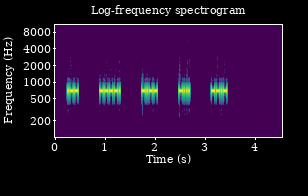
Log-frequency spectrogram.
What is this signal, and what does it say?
Morse code, heard as a keyed tone, about 50 wpm, spaced as for 17 wpm, 700 Hz. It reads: W9YBQ
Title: USA Call Signs - 5 Characters - 6x Character Spacing - 50wpm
